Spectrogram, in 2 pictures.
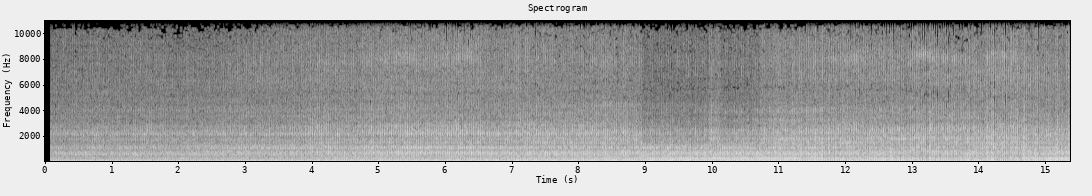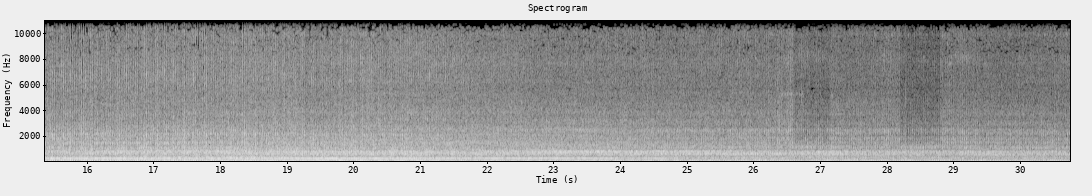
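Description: Tractor diesel engine running steadily under load as it drives a rotary disc harrow through the soil, growing a little louder in the middle and easing off toward the end.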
